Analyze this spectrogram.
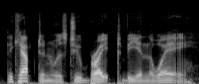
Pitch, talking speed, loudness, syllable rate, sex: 95 Hz, 300 wpm, -20 LUFS, 6.0 syllables/s, male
